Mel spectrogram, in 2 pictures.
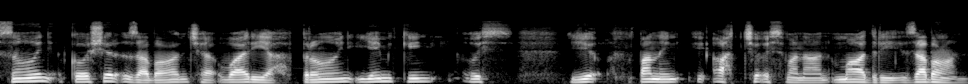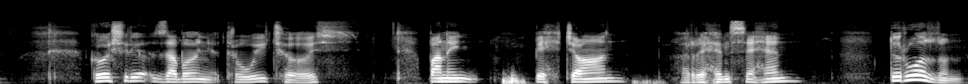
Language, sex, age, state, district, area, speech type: Kashmiri, male, 45-60, Jammu and Kashmir, Budgam, rural, spontaneous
